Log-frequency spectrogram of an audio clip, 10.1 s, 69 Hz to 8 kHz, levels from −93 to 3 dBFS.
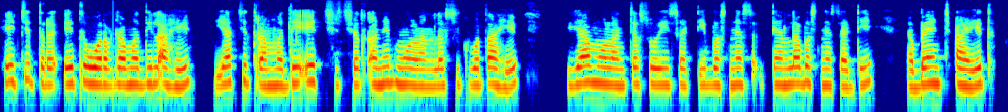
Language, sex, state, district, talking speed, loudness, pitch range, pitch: Marathi, male, Maharashtra, Pune, 125 wpm, -18 LUFS, 220-235 Hz, 225 Hz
